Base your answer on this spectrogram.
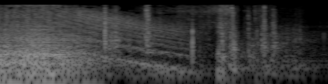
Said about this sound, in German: hier stecken wir jetzt die Karte rein und dann öffnet sich zumindest mal die erste Tür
